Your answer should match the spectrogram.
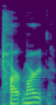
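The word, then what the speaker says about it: tartmart: charmstat or tart mart t-a-r-t-m-a-r-t sorry my accent doesn't always pronounce t's in things i say like tart mart but it's tart mart it's a regional dialect um but please go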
